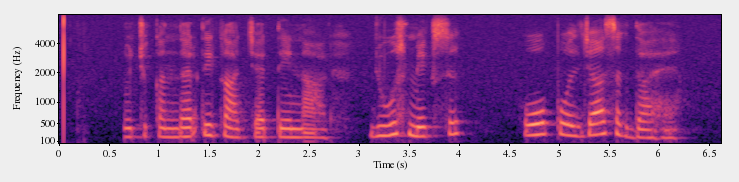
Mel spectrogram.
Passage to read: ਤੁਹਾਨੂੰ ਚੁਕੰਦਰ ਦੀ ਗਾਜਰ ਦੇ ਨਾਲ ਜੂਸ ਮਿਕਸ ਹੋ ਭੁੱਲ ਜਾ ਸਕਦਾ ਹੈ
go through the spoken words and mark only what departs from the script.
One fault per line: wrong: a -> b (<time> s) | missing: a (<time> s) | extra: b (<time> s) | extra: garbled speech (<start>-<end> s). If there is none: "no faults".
no faults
